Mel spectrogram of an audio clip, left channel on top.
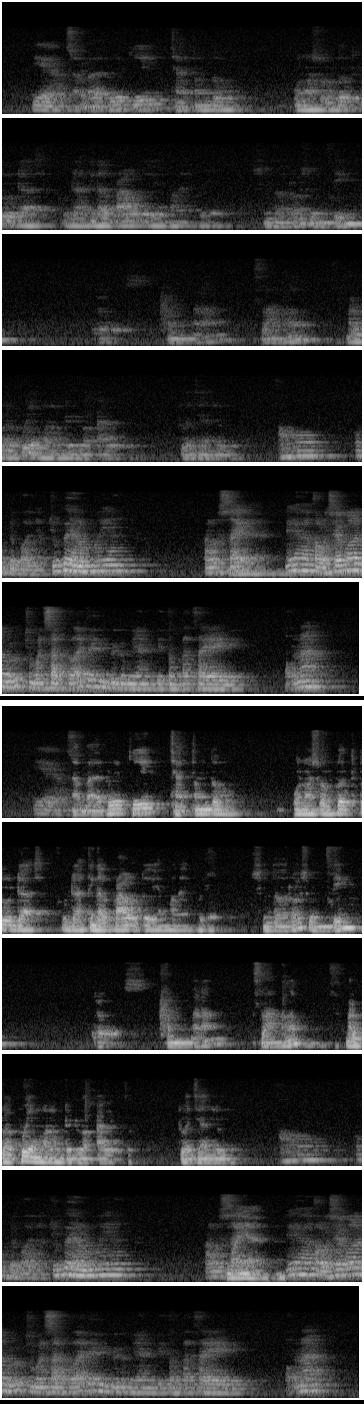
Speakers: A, on the left (about 75°); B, on the right (about 60°).
A: iya, ya, spek
B: Nah, baru
A: walk.
B: di Jateng tuh
A: Hmm.
B: Wonosobo tuh udah udah tinggal perahu tuh yang Malioboro, Sindoro, Sumbing, terus Kembang, Slamet, Merbabu yang malah udah dua kali tuh dua jalur
A: Oh, oh, udah banyak juga ya lumayan. Kalau
B: lumayan
A: saya Iya, kalau saya malah gunung cuma satu aja nih gunung yang di tempat saya ini. Karena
